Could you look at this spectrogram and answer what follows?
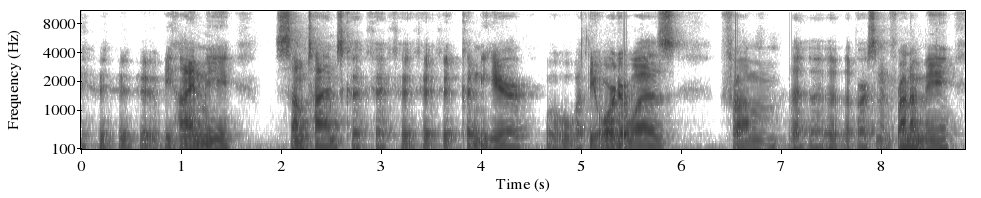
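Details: Real stuttering in an adult male speech-language pathologist who stutters, heard stuttering openly.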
